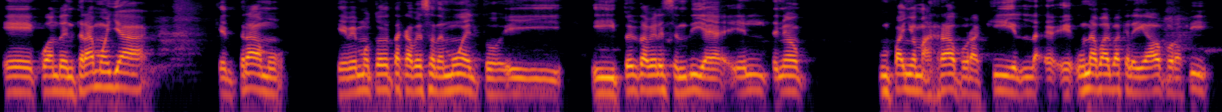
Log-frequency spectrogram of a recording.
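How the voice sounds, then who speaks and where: A man with a Dominican accent recounting his personal testimony as a guest, telling the story step by step and often pausing to ask what happens next. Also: medium pitch, steady tone, a little mellow. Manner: repetitive storyteller, keeps asking "what happens?".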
